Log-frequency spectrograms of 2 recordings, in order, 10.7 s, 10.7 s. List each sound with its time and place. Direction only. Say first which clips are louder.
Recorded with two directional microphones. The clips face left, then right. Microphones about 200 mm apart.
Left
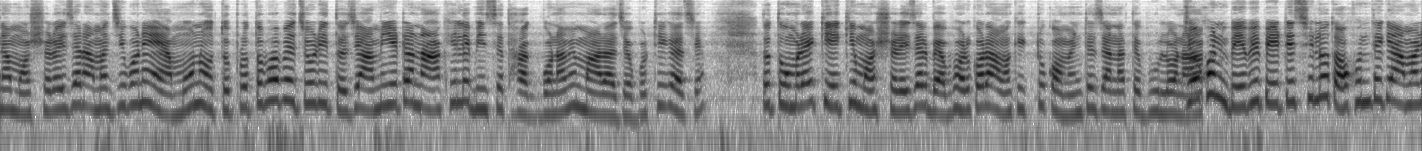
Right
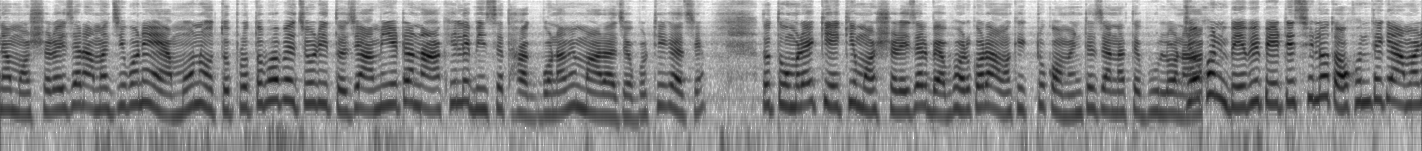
0.0 s speech: right 3 dB; 5° right (ahead or behind)
5.7 s speech: right 3 dB; 5° right (ahead or behind)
